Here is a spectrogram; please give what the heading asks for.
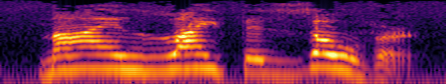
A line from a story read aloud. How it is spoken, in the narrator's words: she screamed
